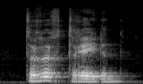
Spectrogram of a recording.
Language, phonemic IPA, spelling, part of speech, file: Dutch, /t(ə)ˈrʏxtredə(n)/, terugtreden, verb, Nl-terugtreden.ogg
- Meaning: to withdraw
